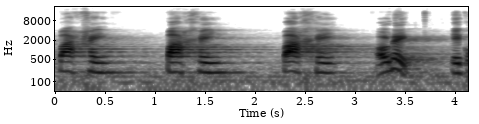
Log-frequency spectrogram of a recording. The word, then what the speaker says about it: Paris: English में भी pronounce पेरिस, but French वाले प्रोनाउंस करते हैं पाखे, पाखे, पाखे.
